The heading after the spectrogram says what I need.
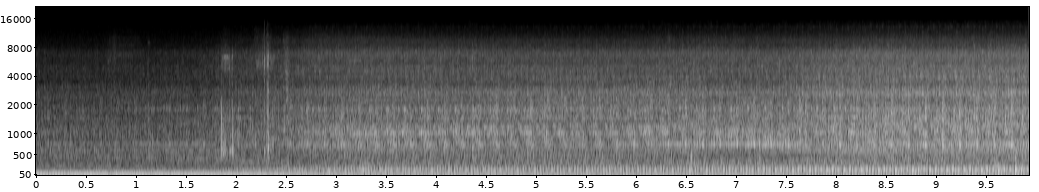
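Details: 2014 Cummins 6.7 diesel idling after a CAT 1R-0750 fuel filter install on a BMP housing, primed to about 10–11 psi: deep, steady idle with an even clatter at about three beats a second and no stumbling; healthy idle.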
